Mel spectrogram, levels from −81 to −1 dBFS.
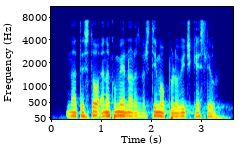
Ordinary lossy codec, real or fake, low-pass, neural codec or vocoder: none; real; 7.2 kHz; none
